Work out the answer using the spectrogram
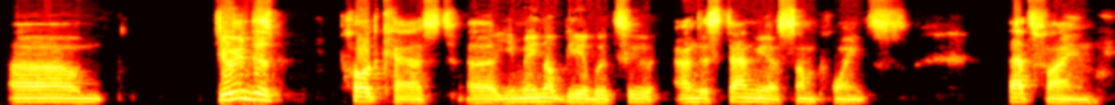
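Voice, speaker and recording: A man's voice: mid-range voice, unhurried, rough recording. A young man from Ghana who grew up in England, chatting casually as a podcast guest with plenty of ums. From Ghana, raised in England. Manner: relaxed, chatty, laughs easily, many ums. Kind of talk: casual chat.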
